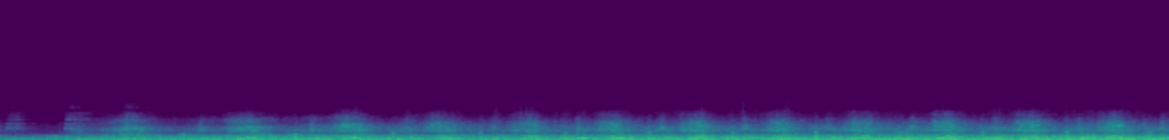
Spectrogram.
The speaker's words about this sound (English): Try the engines. There, Chief. Yes, sir. We'll try the engines. Ready, Chief? Yes, sir. Full steam astern.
